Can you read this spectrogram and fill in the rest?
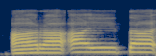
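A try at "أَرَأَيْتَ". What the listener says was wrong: Ara. Aro bukan ara mana nama orang.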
